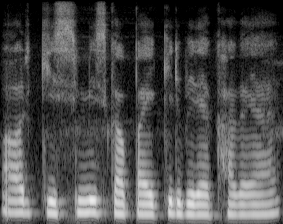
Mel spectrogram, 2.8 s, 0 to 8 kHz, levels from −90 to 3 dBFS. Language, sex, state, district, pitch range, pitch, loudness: Hindi, male, Jharkhand, Deoghar, 135-155 Hz, 145 Hz, -16 LUFS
